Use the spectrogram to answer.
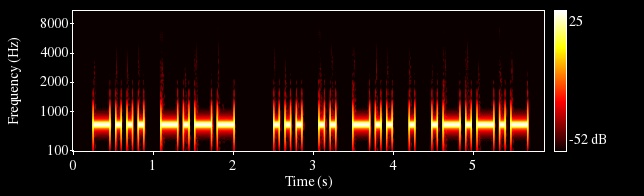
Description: Morse code, heard as a keyed tone, about 17 wpm, 700 Hz. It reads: BY SIDE.
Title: Sentences from Top 1000 Words - Review Part 2 - 17wpm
